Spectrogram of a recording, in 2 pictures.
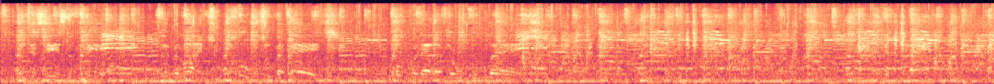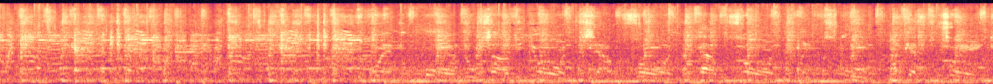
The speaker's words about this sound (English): Traffic not too bad so far, but it is, the rain is substantial.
